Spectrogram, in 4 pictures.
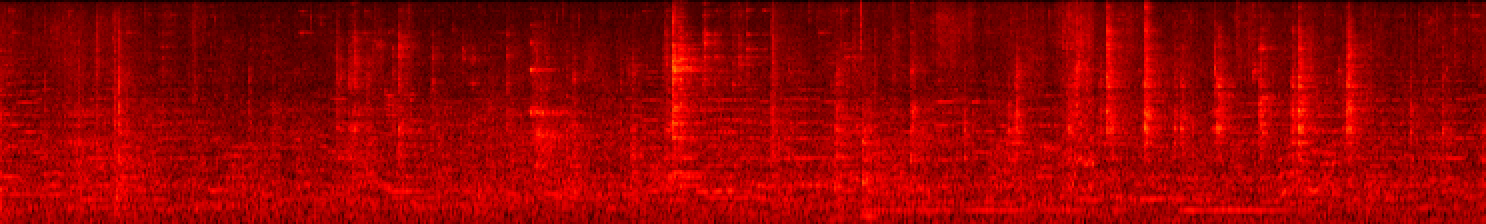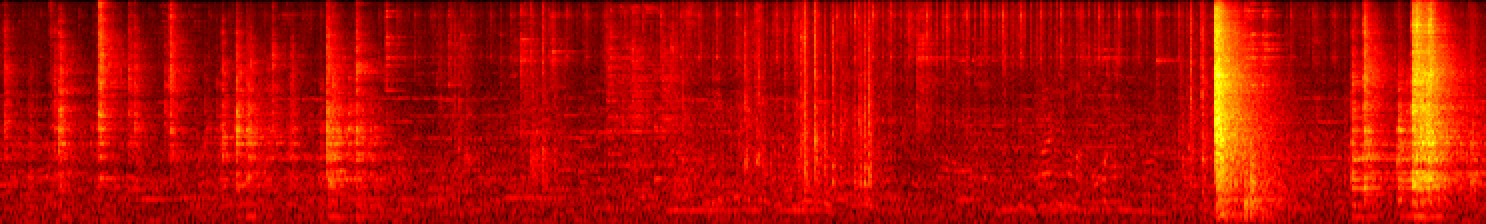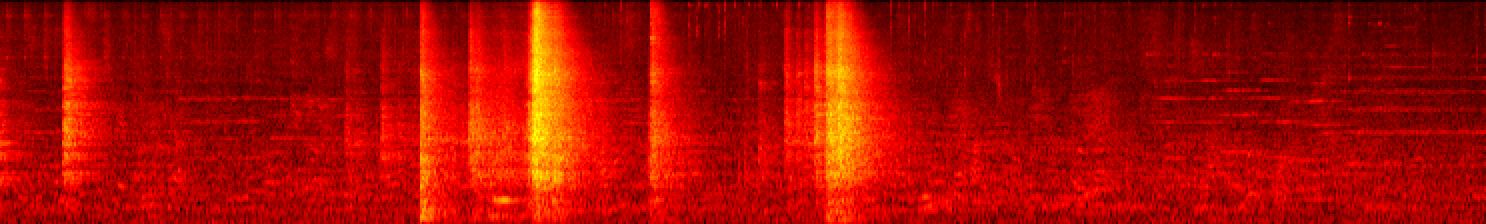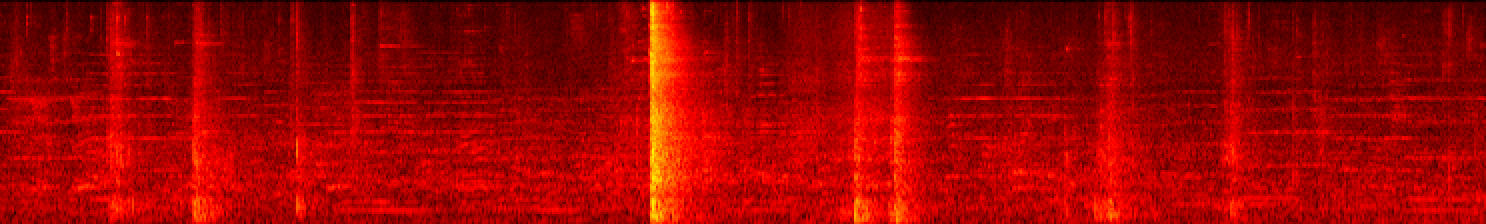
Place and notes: Skindergade, København, Denmark - Workers in side street
Workers packing up a scaffold. Street violin band in the background from nearby shopping street. Pedestrians and cyclists. Swift calls. At the beginning, there are sounds from a commercial demonstration
Ouvriers rangeant un échauffaudage. Groupe de rue (violon) de la rue commercante voisine. Piétons et cyclistes. Cris de martinets. Au début, on peut entendre une manifestation à but commercial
